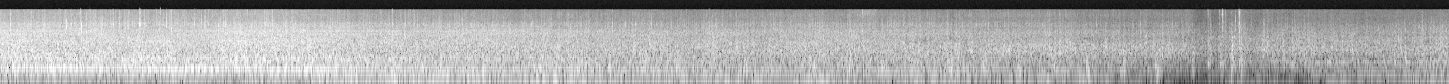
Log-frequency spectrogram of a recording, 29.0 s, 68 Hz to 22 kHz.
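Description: Heavy rain and wet-road tyre noise heard from inside a moving car's cabin, a steady wash that grows gradually quieter as the car slows into the parking area. A low hum fades out in the first several seconds, and a few sharp clicks come about 24 seconds in.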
